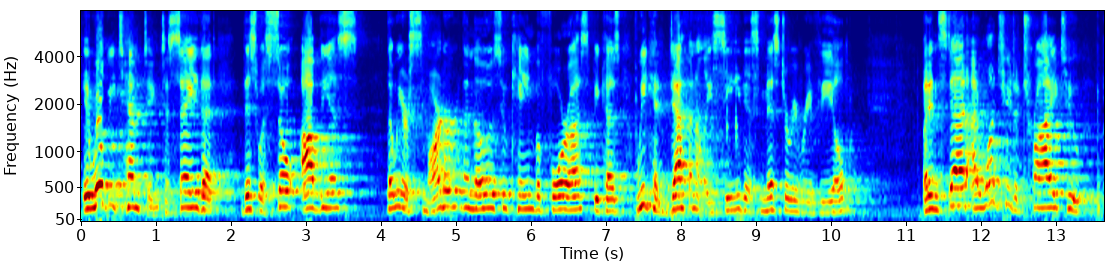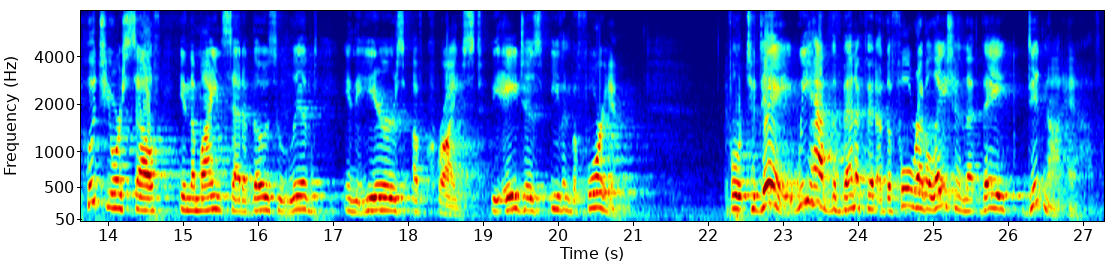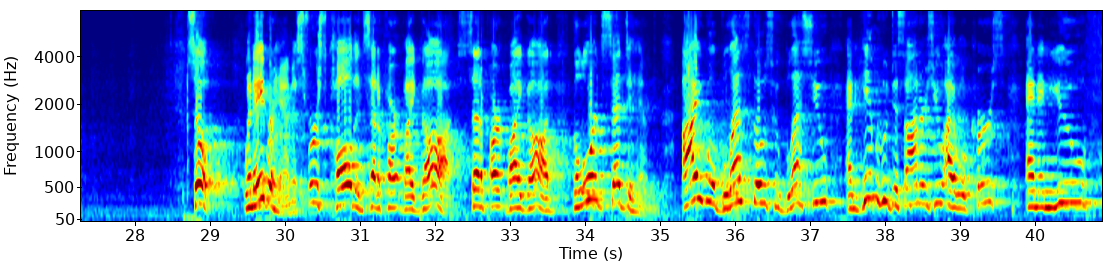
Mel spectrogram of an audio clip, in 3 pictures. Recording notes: sermon preached at Trinity Lutheran Church in Vallonia, Indiana, on Saturday, January 6th, 2024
